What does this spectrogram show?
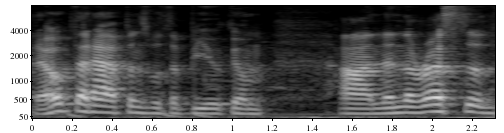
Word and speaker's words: Ebukam: I think that's how you pronounce that, Ebukam. I think I said Ebukam a couple times. I'm pretty sure it's Ebukam. I'm throwing him the middle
